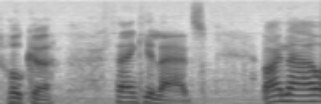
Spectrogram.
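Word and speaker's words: Haiqa: little bear flesh showing Jemima's new name will be hiker Khan pronounced hooker thank you Lads by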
